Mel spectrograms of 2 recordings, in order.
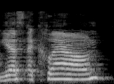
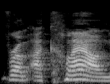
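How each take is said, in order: First: "clown" again, louder, slower, with a rising tune; emphatic repeat. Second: Said in the usual way. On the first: Real, not acted. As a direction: lean hard on "clown" as if to say yes, really.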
